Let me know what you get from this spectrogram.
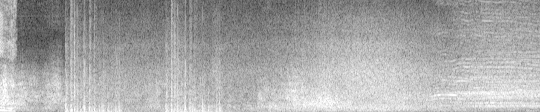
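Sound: bomb explosion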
